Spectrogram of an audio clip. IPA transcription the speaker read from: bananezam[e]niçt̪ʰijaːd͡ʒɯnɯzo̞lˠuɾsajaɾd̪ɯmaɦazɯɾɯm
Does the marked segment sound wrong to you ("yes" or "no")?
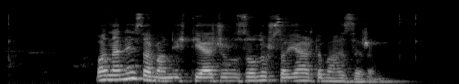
yes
